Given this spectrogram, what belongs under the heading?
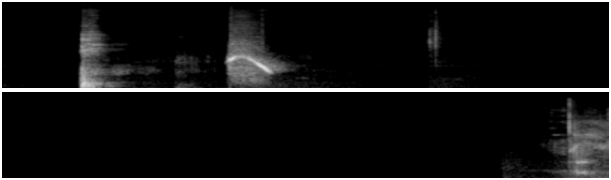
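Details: Vocal tics (throat clearing, whistling) in a schoolboy with Tourette syndrome whose teacher reports grunting sounds in class and who was previously said to have ADHD.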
